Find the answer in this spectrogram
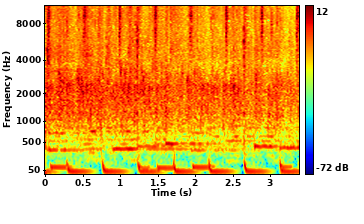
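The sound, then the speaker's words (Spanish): An audience applauds in a dense, steady wash of clapping while music with a regular thumping bass beat and sustained tones plays underneath, with no talking. “Pues nada, un aplauso, por favor,”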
